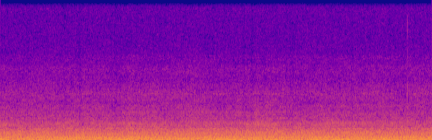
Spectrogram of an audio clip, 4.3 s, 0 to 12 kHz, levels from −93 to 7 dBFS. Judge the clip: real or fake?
real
